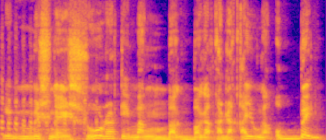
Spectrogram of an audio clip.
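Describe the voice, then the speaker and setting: A man's voice: mid-range voice, animated, unhurried, noisy background. A man playing a teasing nephew in a comedy audio drama, talking in a playful way. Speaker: nephew teasing his aunt.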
